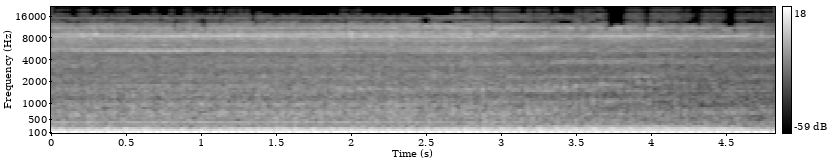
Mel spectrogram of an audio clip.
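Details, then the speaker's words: Old V8 truck (one-ton package, Dana 60) with port-ground heads: steady, even idle with a low regular pulse while warming up on choke, no knocks, misses or blue smoke. Normal idle on choke. "it's a good truck listen to it friends listen to it it's starting actually to pick up see the choke"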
